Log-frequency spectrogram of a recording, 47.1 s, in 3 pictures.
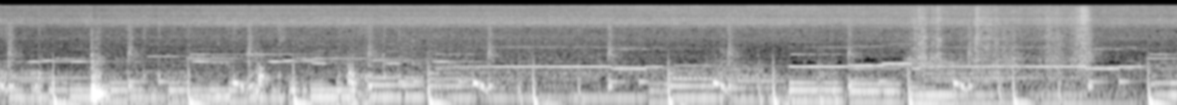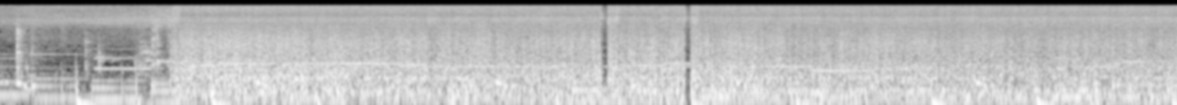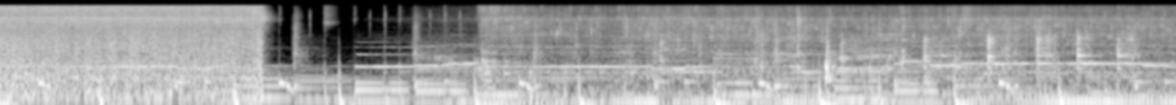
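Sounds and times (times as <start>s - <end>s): onions sizzling in hot oil: 0.0s - 35.0s, 37.6s - 47.0s
background music: 0.0s - 47.0s.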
